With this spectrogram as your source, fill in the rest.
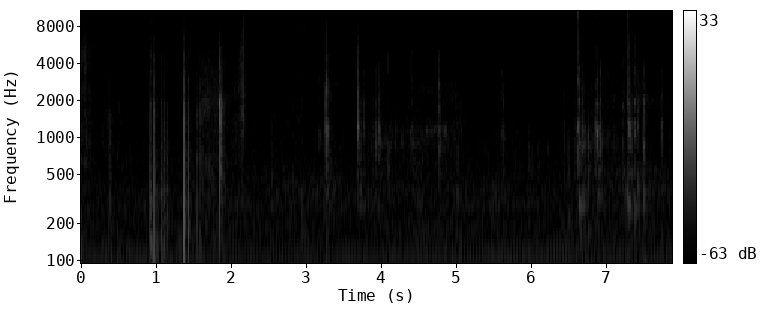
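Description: Long nails type slowly on a typewriter-style mechanical keyboard with round metal-rimmed keys in a dark setting. Quiet, sharp clicks come in uneven clusters, with softer taps and light scratches between them, over a faint steady low hum.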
